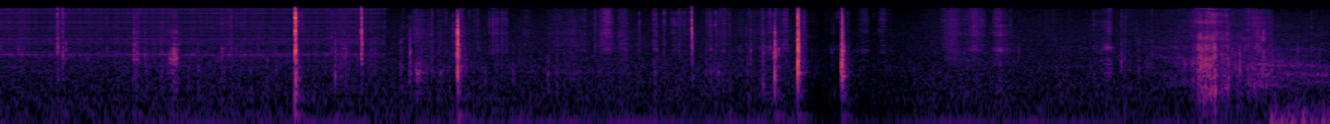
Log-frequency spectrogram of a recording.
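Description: Handling noise as a camera resting on gravel is picked up and tilted: a few scattered sharp clicks and knocks, then louder crunching and rustling on the gravel near the end.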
